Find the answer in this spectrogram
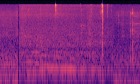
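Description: Faint handling of small plastic and metal RC model-kit parts as a suspension rocker is pushed over its pivot post, with one sharp small click about one and a half seconds in.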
